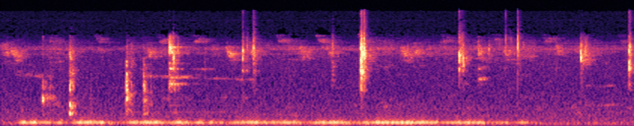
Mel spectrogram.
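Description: Irregular small clicks and plastic-bag crinkles from hands picking through and peeling small ingredients, over a low steady hum that stops about seven seconds in.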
